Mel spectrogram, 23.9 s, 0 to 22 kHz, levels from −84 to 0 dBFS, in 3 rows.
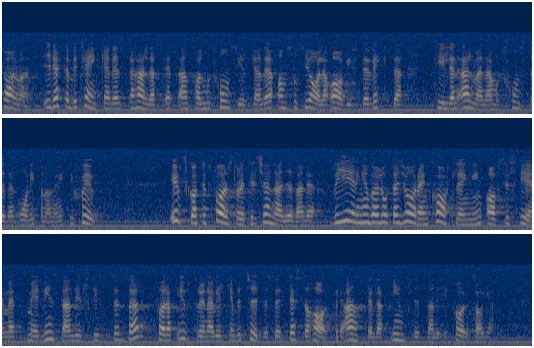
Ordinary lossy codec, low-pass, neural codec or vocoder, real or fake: none; 7.2 kHz; none; real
